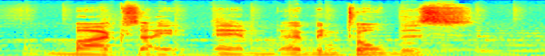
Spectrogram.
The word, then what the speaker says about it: bauxite: But I've been told bauxite. It's actually bauxite. I like to call it bauxite though, because it just sounds cooler. But I didn't actually know it was called bauxite, and I've been told this.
